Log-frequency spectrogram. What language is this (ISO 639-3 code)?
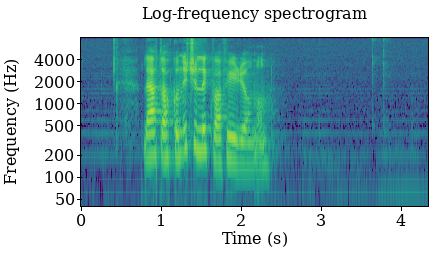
fao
